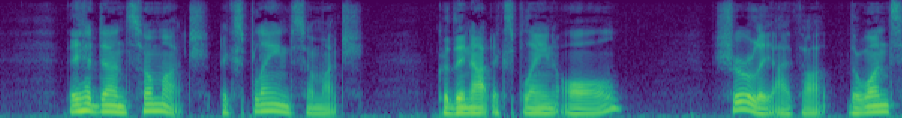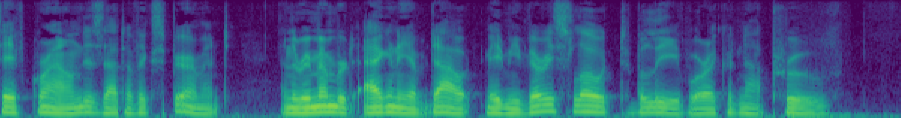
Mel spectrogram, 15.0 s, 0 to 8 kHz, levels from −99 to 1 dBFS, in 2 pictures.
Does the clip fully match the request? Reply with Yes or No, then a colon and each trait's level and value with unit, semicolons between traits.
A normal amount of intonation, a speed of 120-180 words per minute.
Yes: average, 3.9 semitones; average, 165 wpm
